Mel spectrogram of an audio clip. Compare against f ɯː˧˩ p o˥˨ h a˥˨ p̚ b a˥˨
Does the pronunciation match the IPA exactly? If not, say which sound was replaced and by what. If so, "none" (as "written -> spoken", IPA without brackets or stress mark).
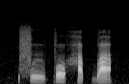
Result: none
